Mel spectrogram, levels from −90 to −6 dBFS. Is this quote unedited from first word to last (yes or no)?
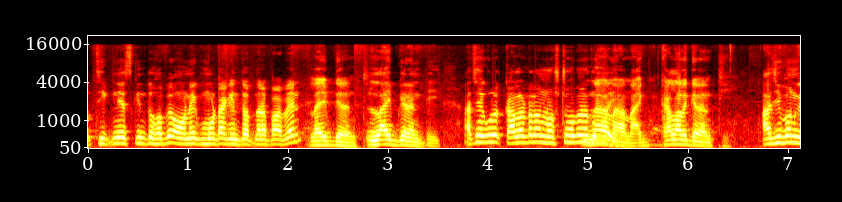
no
